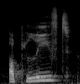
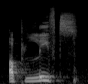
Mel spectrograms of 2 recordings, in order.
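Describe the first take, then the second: Both takes have the same delivery.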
